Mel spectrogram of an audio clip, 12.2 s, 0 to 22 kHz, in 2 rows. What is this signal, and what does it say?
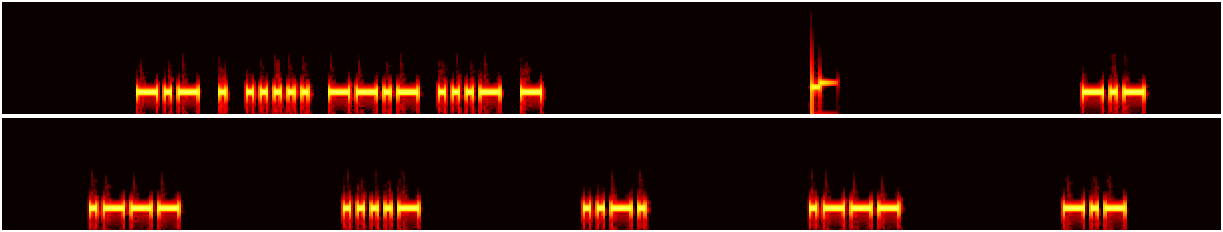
Morse code, heard as a keyed tone, about 36 wpm, spaced as for 15 wpm, 700 Hz. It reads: KE5QVT KJ4FJK
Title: USA Call Signs - 6 Characters - 8x Character Spacing - 35wpm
